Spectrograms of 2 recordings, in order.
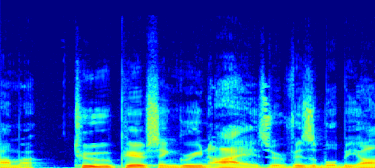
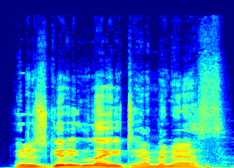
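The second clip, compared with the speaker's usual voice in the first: lightly voiced aging monk, raised pitch, weary; an old guard fretting at dusk; old monk Brother; 9 semitones higher, 8 dB louder than usual. Old monk warning his young companion at dusk, weary.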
